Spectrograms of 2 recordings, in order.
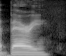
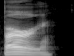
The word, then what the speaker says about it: bury: how do you say it? mm Barry? Yeah, Barry. Well, that's spelled B E R R Y. – No, you said it like Burry.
